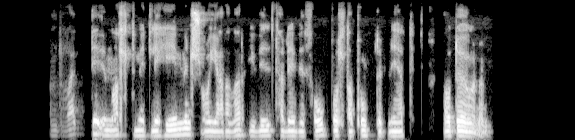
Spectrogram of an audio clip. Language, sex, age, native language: Icelandic, male, 20-29, Icelandic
